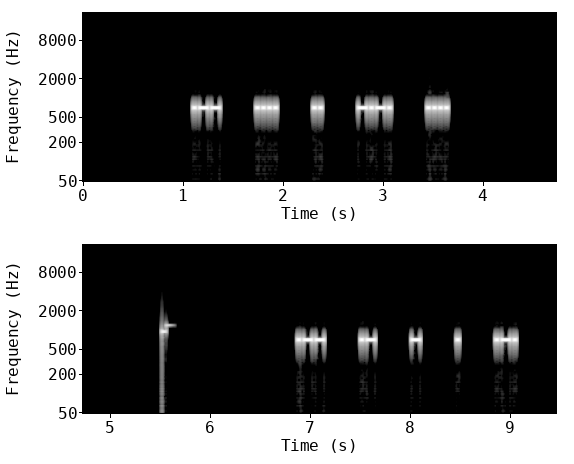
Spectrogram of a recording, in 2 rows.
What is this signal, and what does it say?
Morse code, heard as a keyed tone, about 40 wpm, spaced as for 19 wpm, 700 Hz. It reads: WHICH WATER
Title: 4x Character Spacing - Top 200 Words - 40wpm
